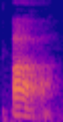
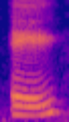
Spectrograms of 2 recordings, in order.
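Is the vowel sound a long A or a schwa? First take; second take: schwa; long A. First: The vowel is a short, relaxed uh sound. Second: The vowel is a long A sound. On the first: "we call that a schwa when it changes like that" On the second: "It changed from A"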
